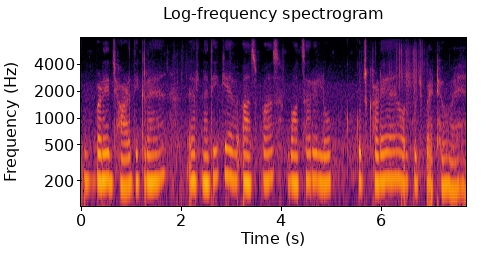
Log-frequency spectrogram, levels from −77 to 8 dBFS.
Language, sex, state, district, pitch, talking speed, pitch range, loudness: Hindi, female, Bihar, Kishanganj, 195 Hz, 150 wpm, 190-200 Hz, -17 LUFS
